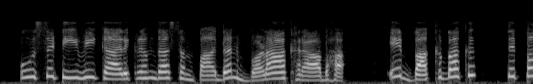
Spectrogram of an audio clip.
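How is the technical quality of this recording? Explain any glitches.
The quality is noticeably degraded by codec compression across the whole clip. Speex codec artefacts run from start to finish: this CELP speech codec models speech with a limited excitation budget, and the plainly audible damage here, consistent with a setting near 16.8 kbps, leaves the speech sounding noisy and hoarse.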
